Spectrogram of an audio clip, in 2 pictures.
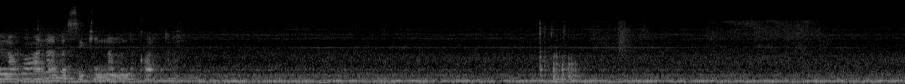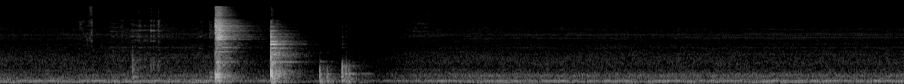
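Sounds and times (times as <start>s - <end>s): low steady hum: 0.0s - 18.0s
kitchenware clinking: 10.4s - 12.6s.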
